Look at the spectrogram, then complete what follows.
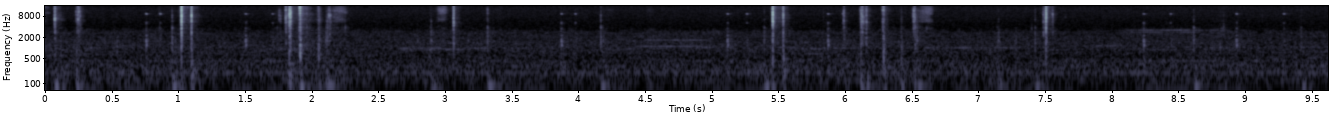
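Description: Computer keyboard keystrokes, sparse and irregular: single keys or short runs of two or three, with pauses between, as code is edited.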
